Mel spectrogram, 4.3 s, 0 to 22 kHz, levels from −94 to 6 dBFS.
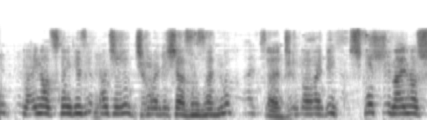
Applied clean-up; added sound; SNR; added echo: neural mask model DeepFilterNet 3.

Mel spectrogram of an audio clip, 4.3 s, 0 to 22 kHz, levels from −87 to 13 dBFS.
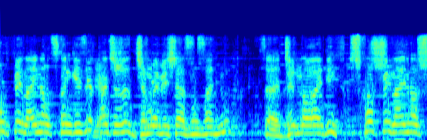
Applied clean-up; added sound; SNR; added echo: neural separator model SepFormer DNS4.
